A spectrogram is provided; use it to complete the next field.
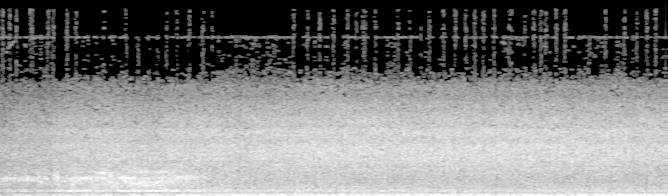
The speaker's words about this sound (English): First stage engine functioning normally. These thrusters operating nominally. The Soyuz booster arcing out to the northeast from the Baikonur Cosmodrome.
